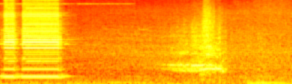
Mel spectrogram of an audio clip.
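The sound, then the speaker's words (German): A loud car horn blasts in two quick bursts, followed a moment later by a short, shrill squeal of tires as a huge four-wheeled vehicle skids to a stop about a foot in front of a pedestrian crossing the road, with a low engine rumble underneath. “Ein vierrädriges Ungetüm, in Ausmaßen, wie ich es noch nie gesehen hatte, hielt quietschend nur ungefähr eine Fußlänge vor mir.”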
